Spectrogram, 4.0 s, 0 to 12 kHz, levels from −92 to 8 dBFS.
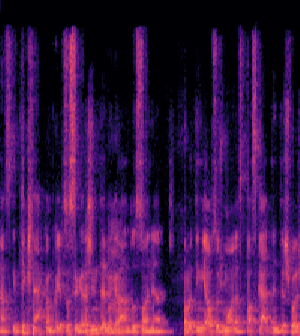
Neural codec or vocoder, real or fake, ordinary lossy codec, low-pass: none; real; AAC, 64 kbps; 10.8 kHz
